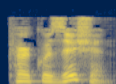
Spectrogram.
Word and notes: perquisition: British English

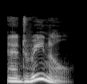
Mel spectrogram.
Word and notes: adrenal: British English

